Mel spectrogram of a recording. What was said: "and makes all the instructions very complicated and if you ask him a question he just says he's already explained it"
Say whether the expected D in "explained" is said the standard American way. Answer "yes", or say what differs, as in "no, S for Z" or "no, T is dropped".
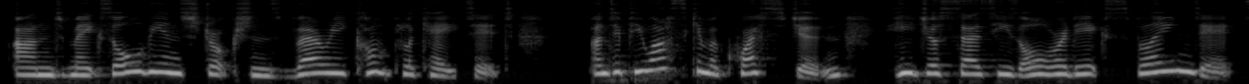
yes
